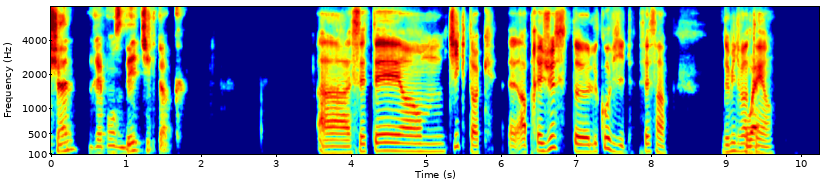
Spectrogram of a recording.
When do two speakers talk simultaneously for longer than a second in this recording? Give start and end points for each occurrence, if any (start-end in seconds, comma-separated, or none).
none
